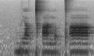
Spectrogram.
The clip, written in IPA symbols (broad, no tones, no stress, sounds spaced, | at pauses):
b i lˠ ǀʰ ɑ ŋ ʌ b tʼ ɑ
